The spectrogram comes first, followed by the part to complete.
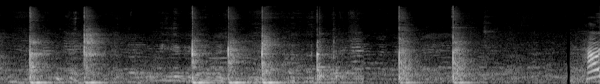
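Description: A heavy knife chopping through tuna onto a wooden chopping block, about seven irregular thuds in the first four and a half seconds.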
